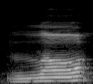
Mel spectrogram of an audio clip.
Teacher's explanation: দ টা হলে জিহ্বার আগা সামনের উপরে দুই দাঁতের আগার সঙ্গে লাগবে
